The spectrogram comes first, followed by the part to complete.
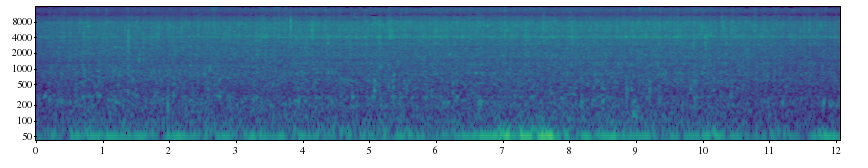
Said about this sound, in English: The stream isn't insanely wide here, but it did make some great sounds.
